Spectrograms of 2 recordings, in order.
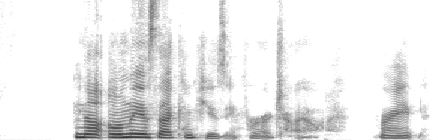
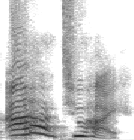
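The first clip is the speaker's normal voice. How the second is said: higher, louder mock-frightened yelp; sudden scare; 9 semitones higher, 8 dB louder than usual. Mother acting out her son on the swing, suddenly scared. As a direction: imitate a child suddenly alarmed. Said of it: "all of a sudden we cross that line and he's scared".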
